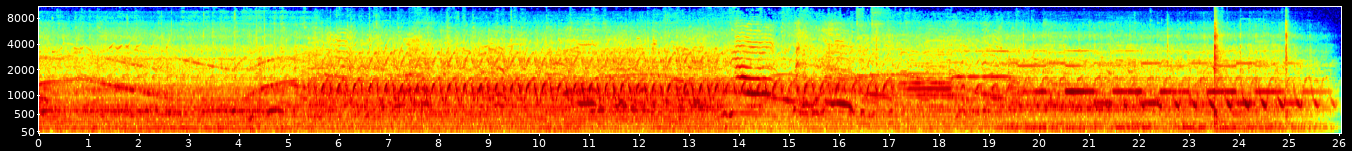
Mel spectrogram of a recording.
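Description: Police vehicle sirens sounding over crowd and street noise: slow wails at first, switching to a fast yelp for several seconds, then short repeated tones with another siren sweeping under them. Two sharp cracks ring out near the end.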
